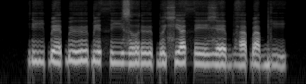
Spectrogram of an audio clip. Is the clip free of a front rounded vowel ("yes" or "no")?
no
